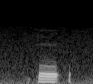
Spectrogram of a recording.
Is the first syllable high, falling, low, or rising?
low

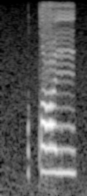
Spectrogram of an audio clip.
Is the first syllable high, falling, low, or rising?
high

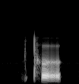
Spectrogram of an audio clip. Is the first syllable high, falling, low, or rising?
low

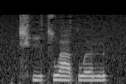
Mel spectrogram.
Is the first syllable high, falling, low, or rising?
low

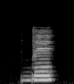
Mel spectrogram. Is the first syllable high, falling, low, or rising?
high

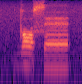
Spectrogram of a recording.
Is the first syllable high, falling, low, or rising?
falling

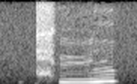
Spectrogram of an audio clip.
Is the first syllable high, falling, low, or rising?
rising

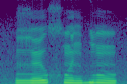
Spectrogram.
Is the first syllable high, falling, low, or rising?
rising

